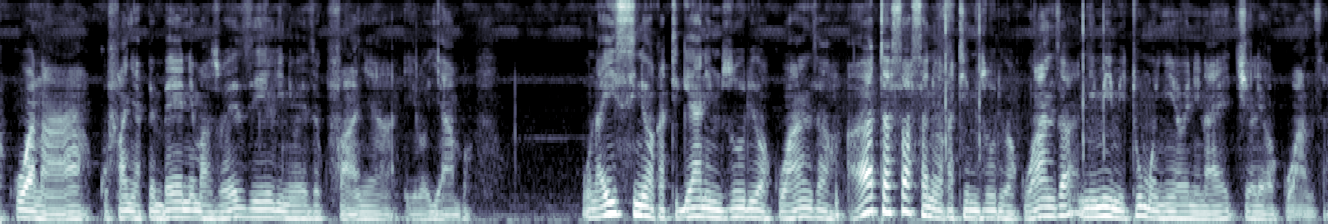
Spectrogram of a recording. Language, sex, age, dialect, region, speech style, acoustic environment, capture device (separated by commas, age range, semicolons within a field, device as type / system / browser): Swahili, male, 25-34, Tanzania - Dar es Salaam, Tanzania, excited, traffic; nature, desktop / Windows / Chrome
